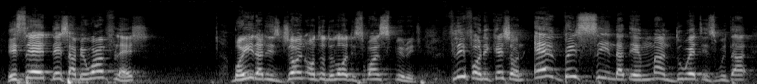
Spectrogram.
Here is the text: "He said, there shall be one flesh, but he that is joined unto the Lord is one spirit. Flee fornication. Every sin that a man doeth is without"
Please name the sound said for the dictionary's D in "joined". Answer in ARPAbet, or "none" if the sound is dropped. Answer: none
